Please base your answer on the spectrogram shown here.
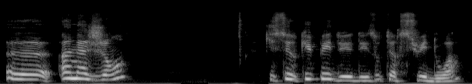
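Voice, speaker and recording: Older woman publisher telling a lively anecdote. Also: fairly high pitch, takes it slowly. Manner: animated anecdotal storytelling with many restarts. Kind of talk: storytelling interview.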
